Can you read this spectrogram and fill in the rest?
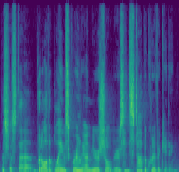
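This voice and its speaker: A sardonic male vampire, played by a male voice actor in an intimate roleplay audio. His voice is husky and crackles with fry, and it rises and dips freely as he needles and swears. Beneath the sarcasm he is both predatory and fond. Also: a little high, wildly swooping pitch, quick pace, a bit bright, exaggerated voice. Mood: teasing, exasperated. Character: snarky, teasing male vampire captive, predatory yet fond. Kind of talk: ASMR roleplay acting.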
